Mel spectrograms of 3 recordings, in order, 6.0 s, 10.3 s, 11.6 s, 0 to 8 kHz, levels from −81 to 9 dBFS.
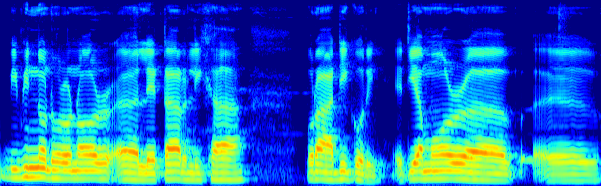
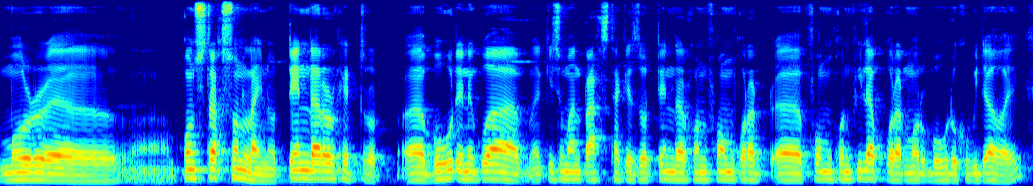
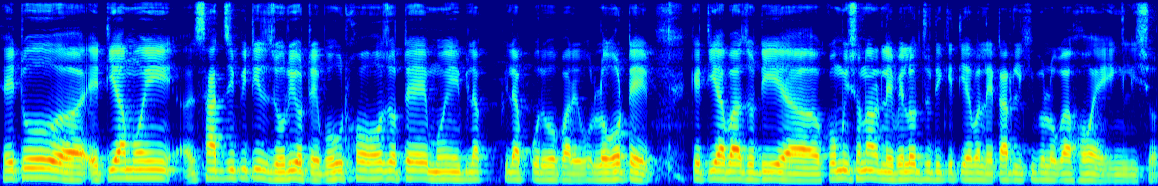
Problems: constant background noise, background conversations at intervals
